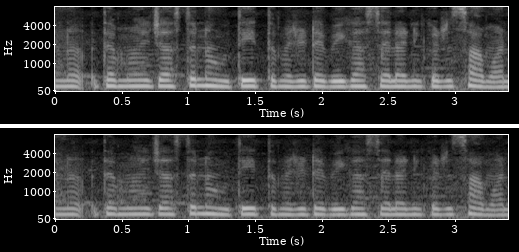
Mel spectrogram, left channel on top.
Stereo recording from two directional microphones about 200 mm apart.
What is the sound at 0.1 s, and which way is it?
Speech, 25° left (ahead or behind).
